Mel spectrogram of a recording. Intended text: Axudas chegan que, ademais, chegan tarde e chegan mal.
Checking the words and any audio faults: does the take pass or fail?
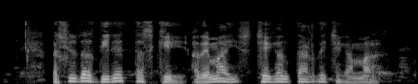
fail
